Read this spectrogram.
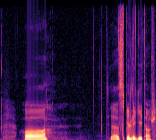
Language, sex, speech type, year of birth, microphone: Norwegian, male, spontaneous, 1981, Sennheiser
